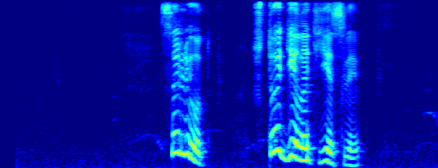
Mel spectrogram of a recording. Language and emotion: Russian, positive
